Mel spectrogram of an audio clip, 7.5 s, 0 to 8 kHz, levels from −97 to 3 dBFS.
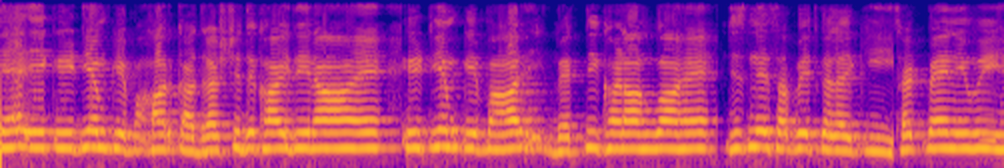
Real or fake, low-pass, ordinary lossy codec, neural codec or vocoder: real; 7.2 kHz; none; none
